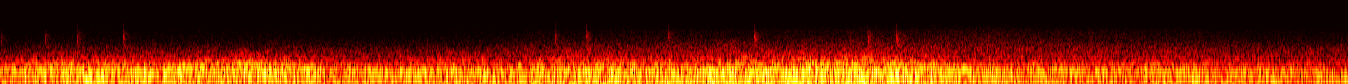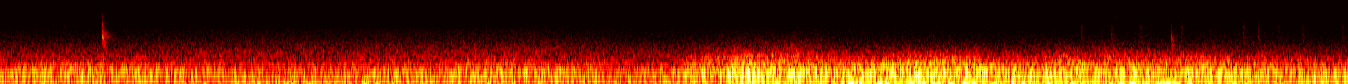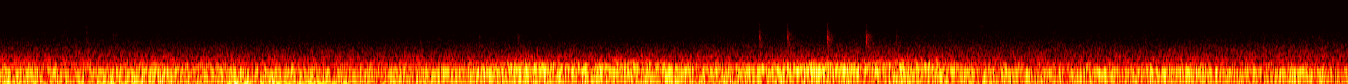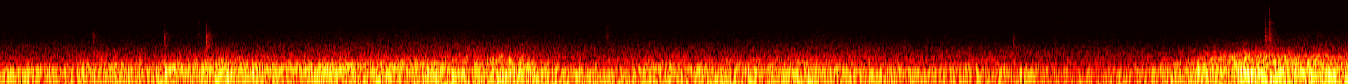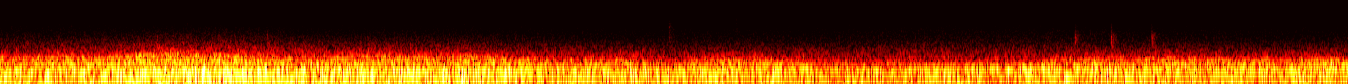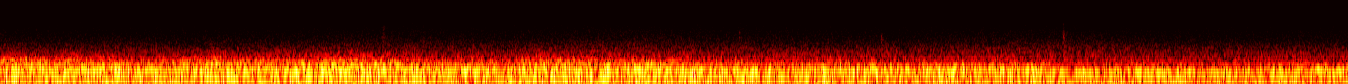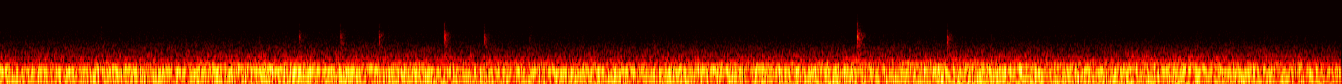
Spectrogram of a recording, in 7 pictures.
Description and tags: Wind in a wooden shed, winter, no birds. Some creaks.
